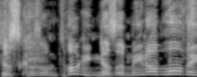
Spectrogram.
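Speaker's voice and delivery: very high, loud, silly put-on goofy voice. Asked to say it again in their goofy voice, in a goofy voice. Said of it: "Do it in your goofy voice".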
